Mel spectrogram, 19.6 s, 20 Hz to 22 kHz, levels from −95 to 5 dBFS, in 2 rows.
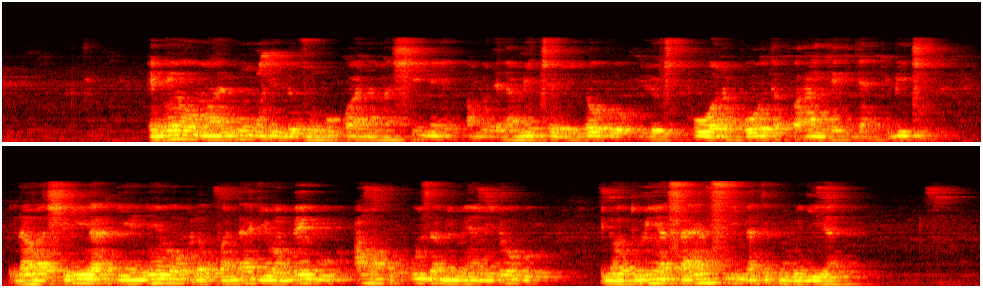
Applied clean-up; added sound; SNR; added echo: none; none; none; reverberation time 0.8 s.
